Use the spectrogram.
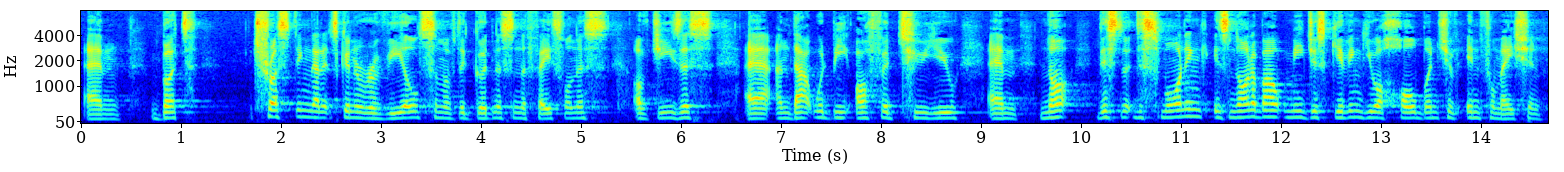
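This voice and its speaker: A man with a Liverpool accent preaches to a church congregation, his speech animated and full of restarts and fillers. His voice sits a little high for a man. Long reverb from the hall trails behind every phrase. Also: moderate pace, few pauses. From England. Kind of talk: sermon with personal testimony.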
